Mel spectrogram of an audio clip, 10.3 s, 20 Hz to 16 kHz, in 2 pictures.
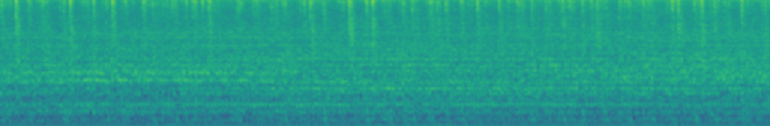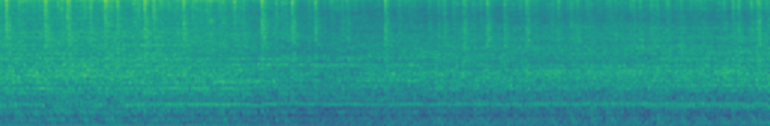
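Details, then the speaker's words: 2002 Kawasaki STS 900 jet ski two-stroke, sitting since about 2016, briefly run without cooling water hooked up: continuous buzzing drone at steady speed with no knocks or stumbles; starts and runs fine, though the exhaust is reported to run hotter than it should. "i don't want to run it too long without the water hooked up basically i just want to make sure she'd crank up and she obviously does"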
